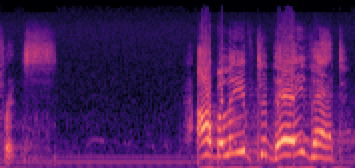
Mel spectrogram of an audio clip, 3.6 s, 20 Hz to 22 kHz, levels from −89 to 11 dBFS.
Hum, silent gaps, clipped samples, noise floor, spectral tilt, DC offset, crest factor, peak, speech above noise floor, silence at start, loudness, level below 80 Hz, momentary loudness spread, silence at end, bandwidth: 60 Hz at -50 dBFS; none; under 0.1%; -48 dBFS; -2 dB/octave; under 0.1%; 14 dB; 0 dBFS; 37 dB; 0.05 s; -11 LUFS; -52 dBFS; 20 LU; 0.15 s; 14.5 kHz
